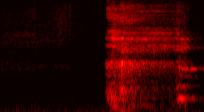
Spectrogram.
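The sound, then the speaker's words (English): After a brief quiet moment, a person gives a harsh cough in two quick bursts, loud and raspy, with no talking; blood came out with the cough. “Sorry, coughed and blood came out.”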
